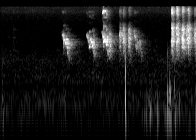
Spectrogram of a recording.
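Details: Budgerigars in an aviary with nests: sharp chirps sweeping down from high pitch arrive in scattered bursts, ending in a dense chattering cluster, over a low background hum and a few knocks.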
